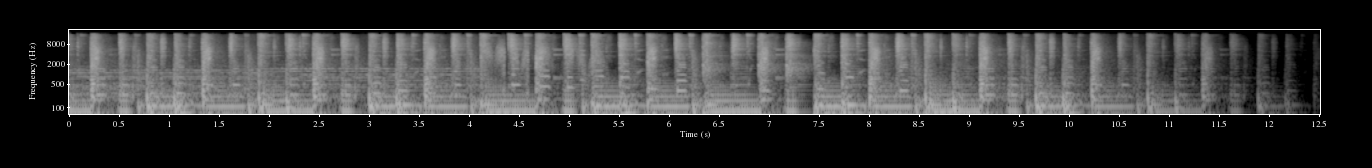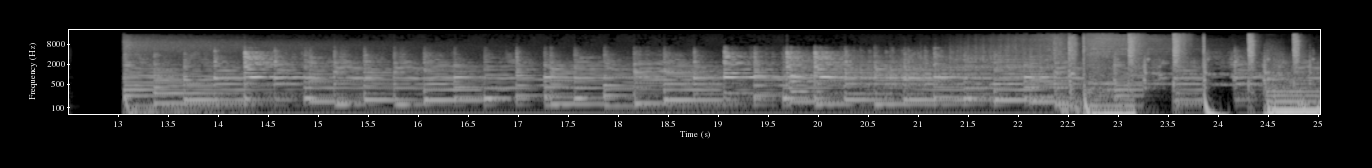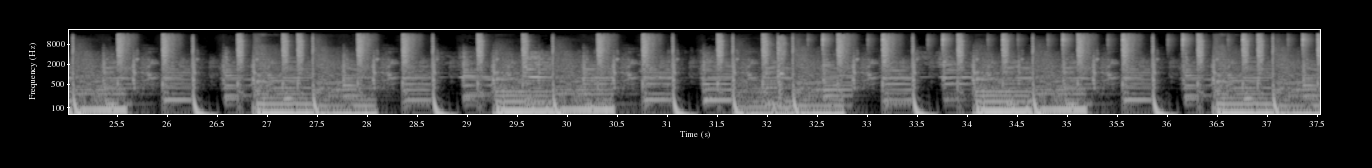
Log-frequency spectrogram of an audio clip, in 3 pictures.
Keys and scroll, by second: 2.6 1, 4.0 g, 8.0 ctrl+r, 10.1 s, 14.6 2, 18.0 ctrl+b, 21.7 shift+z, 26.8 3, 28.2 i, 29.8 g, 30.2 z, 31.6 e, 37.0 Tab.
